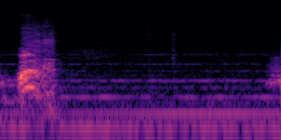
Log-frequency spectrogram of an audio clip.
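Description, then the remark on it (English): A dog gives one loud, sharp bark, followed about two seconds later by a softer, shorter bark, with a low steady hum in the background and no talking. “My dogs are having a fit.”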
